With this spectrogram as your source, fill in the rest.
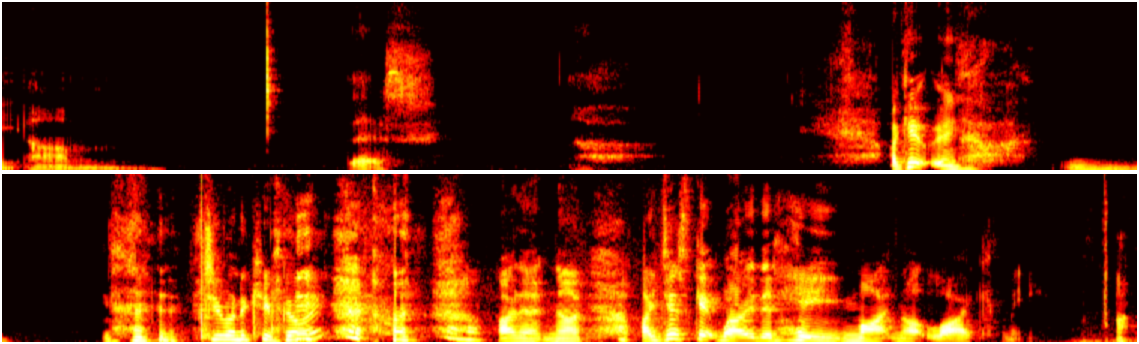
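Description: A middle-aged woman speaks with emotion, heard through an old recording.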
